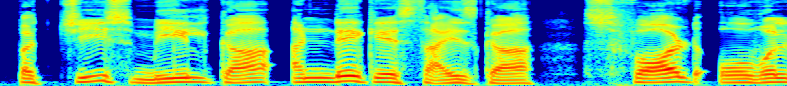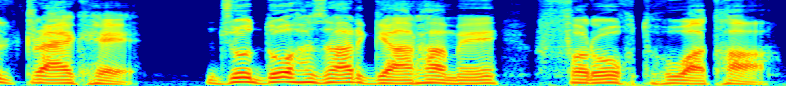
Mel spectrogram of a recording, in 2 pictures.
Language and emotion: Urdu, neutral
